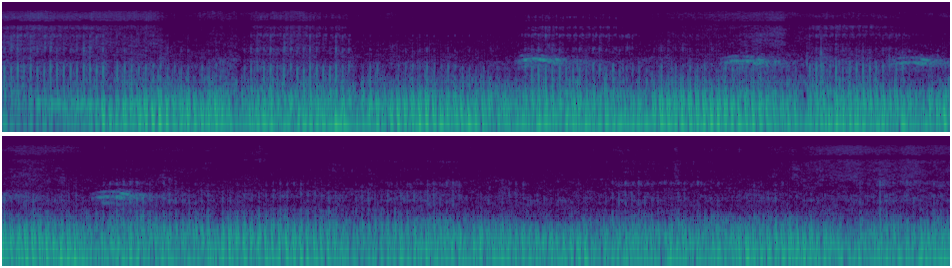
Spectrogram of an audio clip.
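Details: A steady deep purr rises from Munchkin kittens lounging on a person's belly in the morning. Four soft, short higher chirping sounds come about a second apart midway.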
